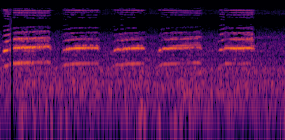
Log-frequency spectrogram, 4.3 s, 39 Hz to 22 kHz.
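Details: Two peregrine falcons at Żerań, Warsaw, Poland, 26 September 2022: a series of five loud, harsh, drawn-out wailing notes, each about half a second long, with short gaps between them and faint background rumble.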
